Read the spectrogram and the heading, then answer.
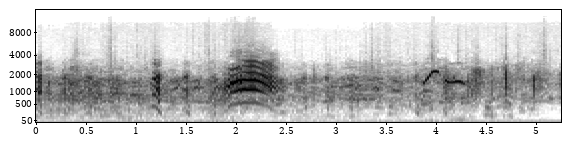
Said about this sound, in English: Now, that's a trombone, sis. What's a trombone? A trombone? Well, a trombone is a musical instrument that was invented so the fella could sit in an orchestra and keep his eye on his derby at the same time.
